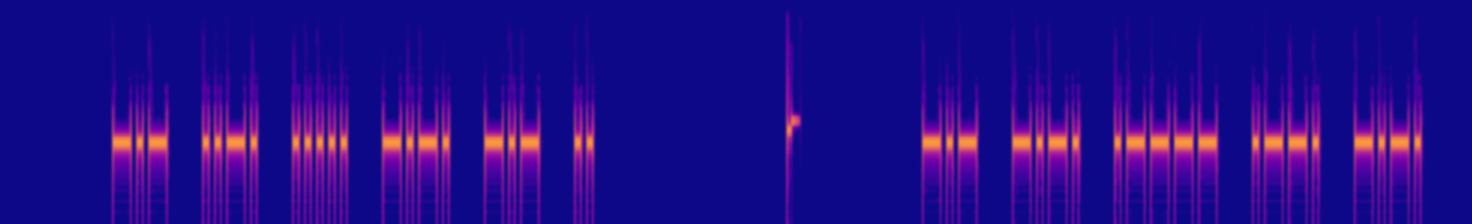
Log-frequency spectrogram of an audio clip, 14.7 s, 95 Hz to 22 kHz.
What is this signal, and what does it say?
Morse code, heard as a keyed tone, about 20 wpm, spaced as for 14 wpm, 700 Hz. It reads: KF5CKI KC1PC
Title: 200 Lesson 32g - Letter k - Call Signs 20wpm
